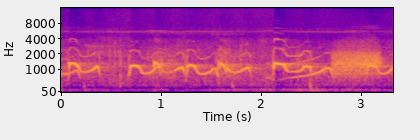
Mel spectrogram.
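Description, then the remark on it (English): Purple-throated fruit crows in a tree give loud, wavering, hooting whistles in quick succession at sunrise, several birds overlapping, with a faint steady high hum of other birdsong of the dawn chorus behind them. “In a nearby tree, purple-throated fruit crows add their voices to the sunrise chorus.”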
